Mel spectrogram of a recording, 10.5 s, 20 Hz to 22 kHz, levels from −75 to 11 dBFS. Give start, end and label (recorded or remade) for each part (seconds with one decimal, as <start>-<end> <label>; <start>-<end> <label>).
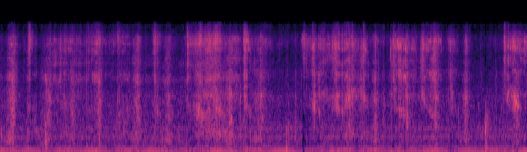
0.0-8.0 remade; 8.0-9.6 recorded; 9.6-10.5 remade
